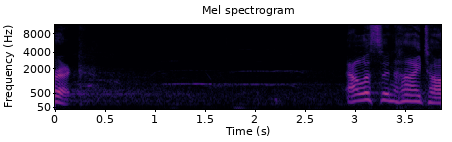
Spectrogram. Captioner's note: audience cheers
